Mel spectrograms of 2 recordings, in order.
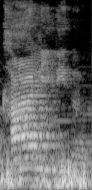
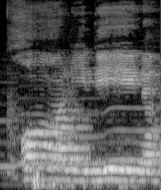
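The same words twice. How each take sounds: First: The first sound is light and thin. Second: The first sound is heavy and full. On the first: The speaker calls it wrong. "ऐसे बन जाएगा खा खालिदीन, तो ये गलत है" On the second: The speaker calls it right. "उसको हमने पुर पढ़ना है, मोटा पढ़ना है"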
